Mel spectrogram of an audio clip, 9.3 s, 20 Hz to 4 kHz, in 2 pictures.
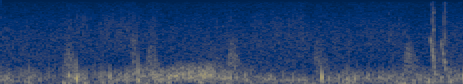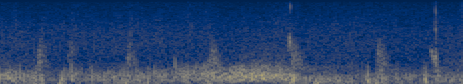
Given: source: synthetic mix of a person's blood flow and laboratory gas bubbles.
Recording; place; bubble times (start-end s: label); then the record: Doppler ultrasound of blood flow; subclavian vein
1.29-1.38 s: bubbles
4.29-4.56 s: bubbles
5.29-5.42 s: bubbles
6.35-6.42 s: bubbles
7.50-7.60 s: bubbles
8.92-9.05 s: bubbles
From the record:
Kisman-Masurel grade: 121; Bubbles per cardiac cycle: 1 to 2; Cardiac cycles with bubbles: 10 to 50%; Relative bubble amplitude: barely perceptible (0.100 to 0.250); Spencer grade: 2 (many but less than half of the cardiac periods contain bubble signals, singularly or in groups); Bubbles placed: anywhere in the cardiac cycle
